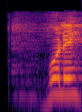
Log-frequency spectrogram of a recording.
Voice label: "bole", moore; plaster

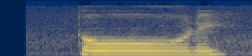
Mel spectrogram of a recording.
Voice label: "toore", Mooré; person (in)

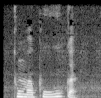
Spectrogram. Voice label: "tũma pʋ-wuka", moore

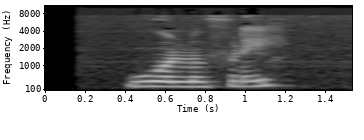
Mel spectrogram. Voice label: "wolfre", Mooré

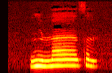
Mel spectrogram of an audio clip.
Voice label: "yĩn-maasem", Mooré

